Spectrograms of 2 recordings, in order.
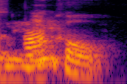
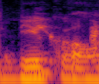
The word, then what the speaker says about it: buccal: Oh, I hate people who say buccal swab. That's the way you pronounce it. That's buckle. Okay. No. It's buccal. It's the correct pronunciation.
